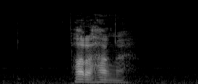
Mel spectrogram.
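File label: "parahanga", Māori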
